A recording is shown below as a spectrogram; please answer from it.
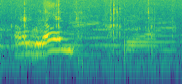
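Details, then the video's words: A cat, described as a wild cat that talks, gives one short wavering meow-like call lasting about half a second, rising then falling, over a faint steady tonal hum, with a person's voice coaxing nearby. "Talking cat"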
